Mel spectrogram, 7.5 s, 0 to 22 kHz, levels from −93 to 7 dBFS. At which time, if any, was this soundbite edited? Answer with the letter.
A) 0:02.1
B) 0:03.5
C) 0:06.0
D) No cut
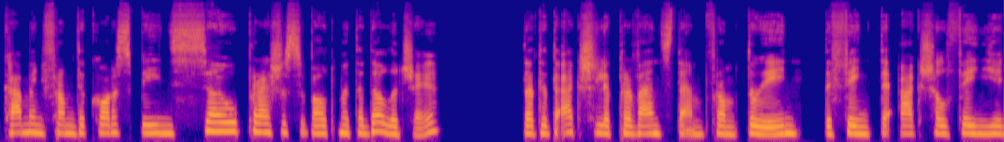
D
